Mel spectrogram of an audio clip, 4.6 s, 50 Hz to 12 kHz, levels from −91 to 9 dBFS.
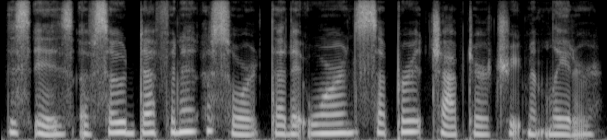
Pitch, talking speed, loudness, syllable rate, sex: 220 Hz, 185 wpm, -19 LUFS, 5.7 syllables/s, female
